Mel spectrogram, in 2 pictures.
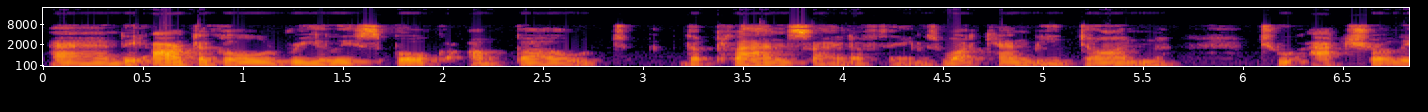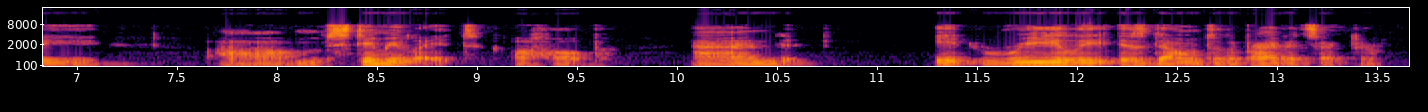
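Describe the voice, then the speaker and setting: A low-voiced man with a gravelly, husky edge talks through his ideas without a script. He thinks aloud and often loops back over his own words. The sound is dull and lo-fi. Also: slow pace, warm tone. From Jamaica. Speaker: podcast host. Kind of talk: unscripted explanatory monologue. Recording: dull lo-fi recording.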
